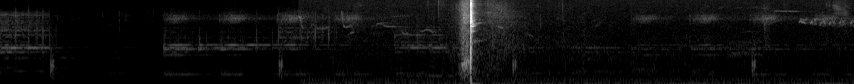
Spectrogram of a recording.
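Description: A golf driver striking a ball off the tee: one sharp crack a little past halfway, by far the loudest sound.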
